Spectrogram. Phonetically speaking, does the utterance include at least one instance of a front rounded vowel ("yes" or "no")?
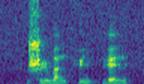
yes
